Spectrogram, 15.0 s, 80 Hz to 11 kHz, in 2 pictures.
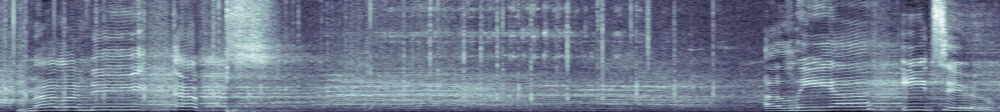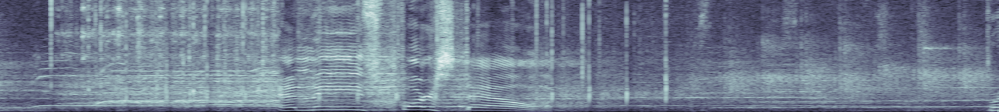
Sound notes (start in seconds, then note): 2.5 attendees cheering and applauding; 7.9 attendees cheering and applauding; 12.2 attendees cheering and applauding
